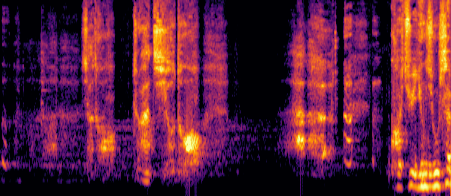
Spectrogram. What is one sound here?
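A young woman speaks softly and urgently.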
